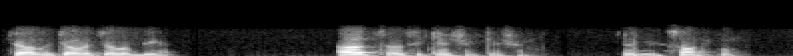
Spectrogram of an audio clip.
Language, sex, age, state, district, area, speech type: Kashmiri, male, 18-30, Jammu and Kashmir, Ganderbal, rural, conversation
